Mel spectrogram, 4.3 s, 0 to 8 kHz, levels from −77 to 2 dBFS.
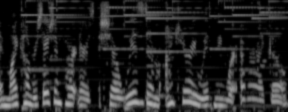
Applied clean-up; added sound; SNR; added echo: classical method spectral subtraction.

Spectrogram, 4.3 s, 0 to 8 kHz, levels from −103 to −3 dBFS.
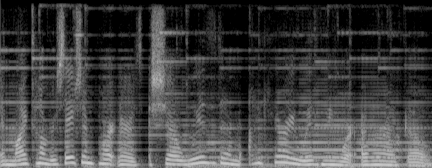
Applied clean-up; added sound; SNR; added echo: neural mask model RNNoise.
